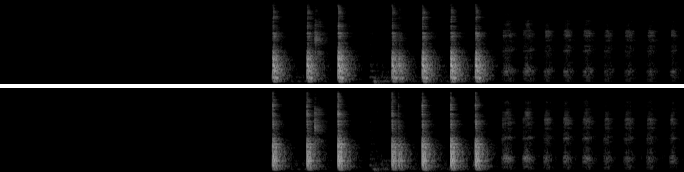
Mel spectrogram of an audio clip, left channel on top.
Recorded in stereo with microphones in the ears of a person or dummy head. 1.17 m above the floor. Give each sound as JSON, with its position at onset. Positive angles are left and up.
{"t": 2.7, "sound": "tapping", "side_deg": -65, "distance_m": 1.1}
{"t": 5.0, "sound": "a squeak", "side_deg": -65, "distance_m": 0.7}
